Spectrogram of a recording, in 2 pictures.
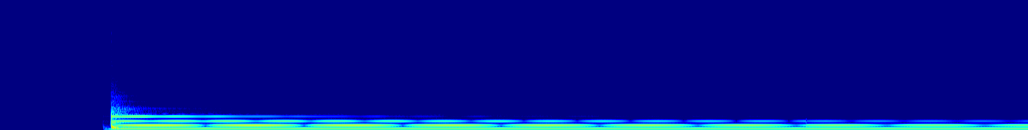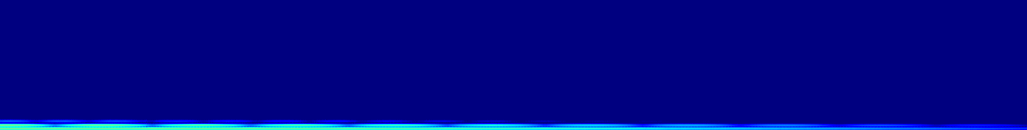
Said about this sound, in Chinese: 好的，接下来你会听到冥想结束的钟声，也可以放松地享受钟声。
